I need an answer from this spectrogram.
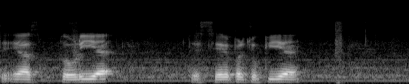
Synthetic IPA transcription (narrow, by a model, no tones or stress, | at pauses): t̪ḛat̪oːɽiːɛː | t̪ḛːseːɾepəɾt͡ʃʊkːiːɛː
